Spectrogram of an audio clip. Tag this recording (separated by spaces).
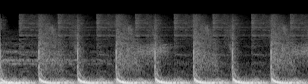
dance loop percussion beats drums hard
